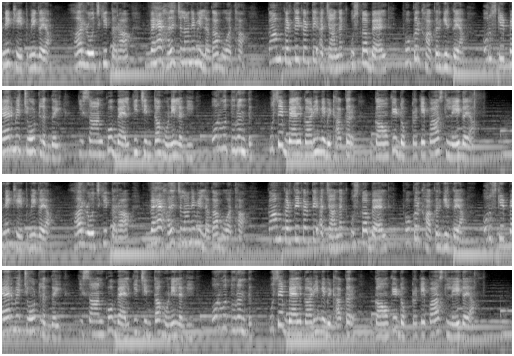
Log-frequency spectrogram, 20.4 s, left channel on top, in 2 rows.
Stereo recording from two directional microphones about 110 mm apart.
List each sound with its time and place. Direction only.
0.4 s a woman's voice: 30° left (ahead or behind)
